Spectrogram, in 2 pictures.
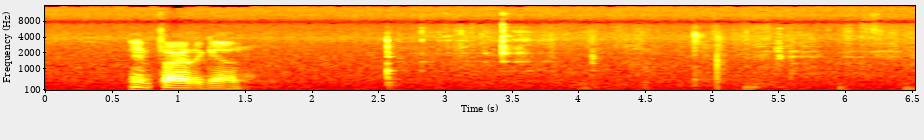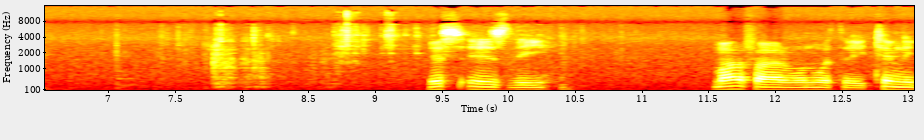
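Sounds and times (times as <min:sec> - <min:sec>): metal rifle parts clicking: 0:02.6 - 0:04.2, 0:07.8 - 0:09.4.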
